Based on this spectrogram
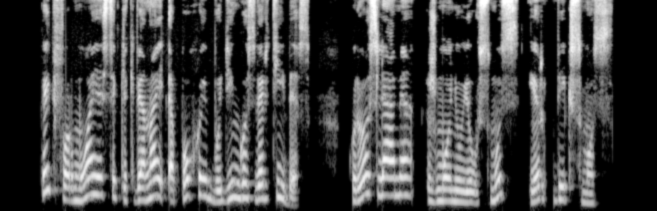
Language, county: Lithuanian, Klaipėda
